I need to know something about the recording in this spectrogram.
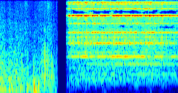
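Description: Electric school bell ringing, a steady high-pitched ring that starts suddenly a little under a second in, marking lunch break.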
